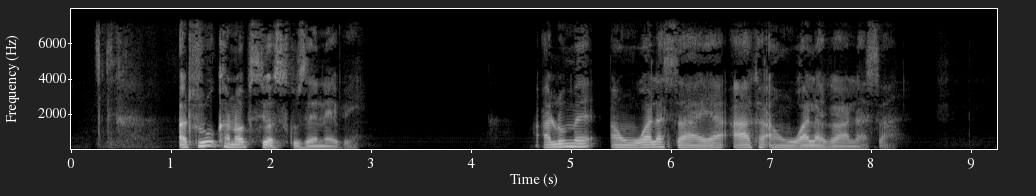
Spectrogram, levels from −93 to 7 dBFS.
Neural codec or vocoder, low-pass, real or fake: none; 7.2 kHz; real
